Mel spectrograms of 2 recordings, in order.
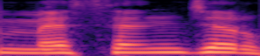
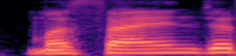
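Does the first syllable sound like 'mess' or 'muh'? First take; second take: mess; muh. First: The first syllable has an open 'mess' vowel. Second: The first syllable has a short 'muh' vowel. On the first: The speaker calls it right. "मैसेंजर होता है" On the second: The speaker calls it wrong. "मसाइंजर नहीं होता है"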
